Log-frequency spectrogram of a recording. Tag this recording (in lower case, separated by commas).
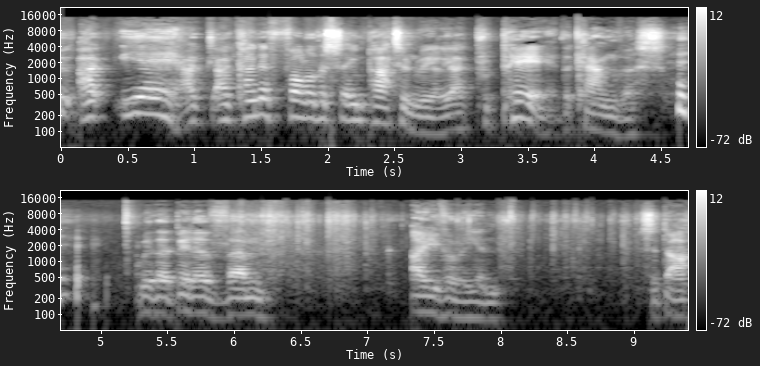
speech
